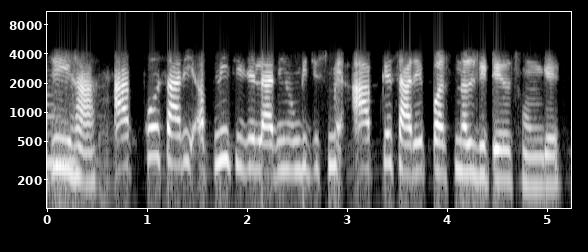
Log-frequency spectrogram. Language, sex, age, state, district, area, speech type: Hindi, female, 18-30, Uttar Pradesh, Sonbhadra, rural, conversation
